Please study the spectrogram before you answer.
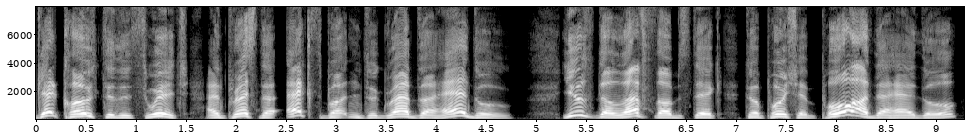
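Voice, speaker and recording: A man voicing a big, gentle, simple-minded cartoon cat who explains things slowly and plainly, as a video game character. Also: a little high, very animated, no room sound, studio quality. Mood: friendly, earnest. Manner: slow, simple, deliberate instructional delivery. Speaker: video game character giving tutorial hints. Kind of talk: scripted game tutorial voice lines.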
